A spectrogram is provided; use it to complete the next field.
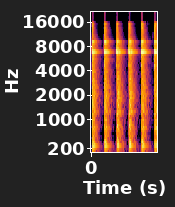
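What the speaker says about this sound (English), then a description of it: "Again, just hammering the shoulders" Metal pieces are being hammered flat with five sharp, loud, evenly spaced hammer strikes that ring briefly, heard alone without talk.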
